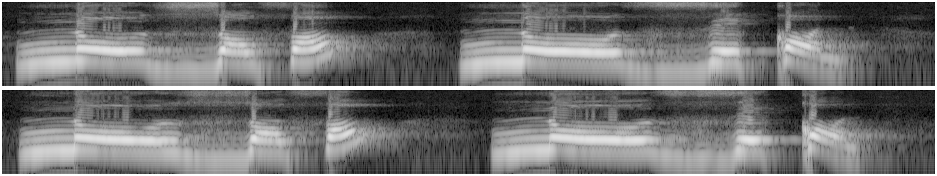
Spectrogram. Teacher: N O S is pronounced no. But before a vowel the S is pronounced as Z.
